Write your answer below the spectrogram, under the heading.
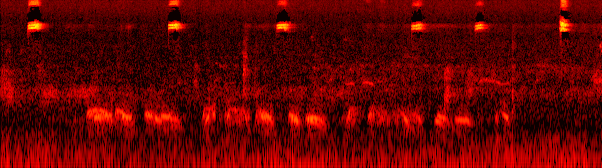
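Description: A pigeon cooing in a long run of soft, low notes, with a small bird giving six short, thin, high chirps scattered through it.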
